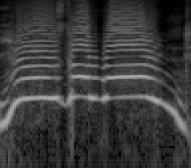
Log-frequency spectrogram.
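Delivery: very high shriek with the word wand drawn out. Narrating a scene, voicing Scar as he screams from the top of the statue. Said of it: "and he screams".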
